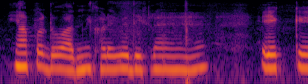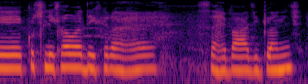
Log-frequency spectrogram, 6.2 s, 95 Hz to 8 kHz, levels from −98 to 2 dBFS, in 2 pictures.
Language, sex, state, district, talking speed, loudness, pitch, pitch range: Hindi, female, Jharkhand, Sahebganj, 175 wpm, -37 LUFS, 215 Hz, 210-225 Hz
